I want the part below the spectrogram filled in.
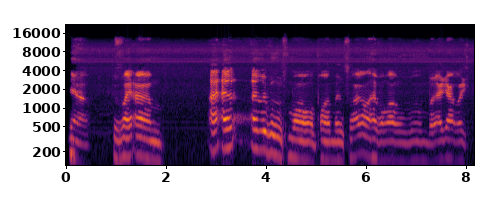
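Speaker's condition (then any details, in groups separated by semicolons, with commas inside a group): Cerebral palsy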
